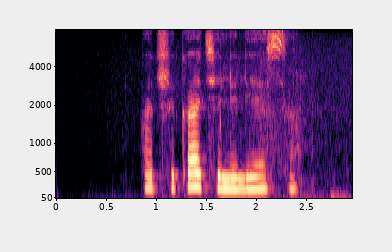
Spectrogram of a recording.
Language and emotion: Russian, sad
